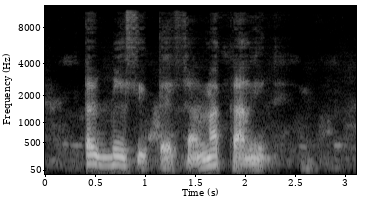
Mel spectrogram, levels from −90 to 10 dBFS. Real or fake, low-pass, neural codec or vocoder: fake; 10.8 kHz; codec, 44.1 kHz, 2.6 kbps, DAC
